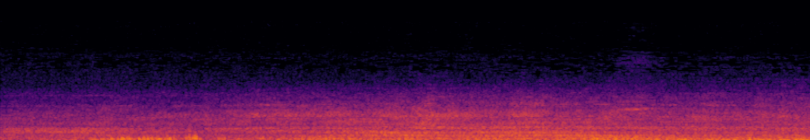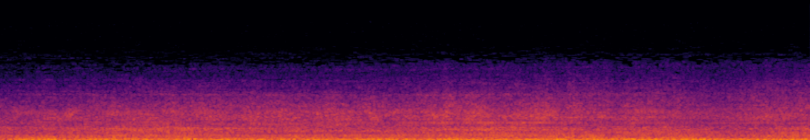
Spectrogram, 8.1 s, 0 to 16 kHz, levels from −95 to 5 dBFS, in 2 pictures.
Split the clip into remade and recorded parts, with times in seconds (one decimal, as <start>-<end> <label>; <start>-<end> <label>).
0.0-8.1 recorded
